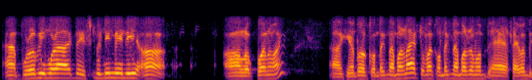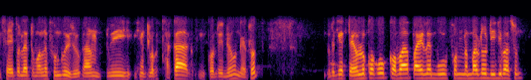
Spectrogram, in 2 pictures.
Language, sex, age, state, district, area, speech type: Assamese, male, 45-60, Assam, Lakhimpur, urban, conversation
